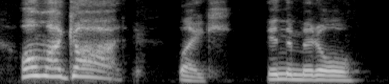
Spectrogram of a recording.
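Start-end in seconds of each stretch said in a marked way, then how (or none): 0.2-1.0 put-on very high, piercing, big scream. Retelling a reaction to breaking trade news at work: retelling a big scream. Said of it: "I let out one of the biggest screams".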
